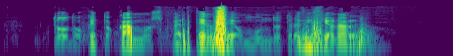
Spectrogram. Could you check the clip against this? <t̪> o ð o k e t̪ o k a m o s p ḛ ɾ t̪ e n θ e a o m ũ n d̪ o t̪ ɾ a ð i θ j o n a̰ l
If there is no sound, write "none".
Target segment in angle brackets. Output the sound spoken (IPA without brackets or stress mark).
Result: t̪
